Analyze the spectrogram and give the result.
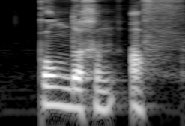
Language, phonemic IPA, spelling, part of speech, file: Dutch, /ˈkɔndəɣə(n) ˈɑf/, kondigen af, verb, Nl-kondigen af.ogg
- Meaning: inflection of afkondigen: 1. plural present indicative 2. plural present subjunctive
